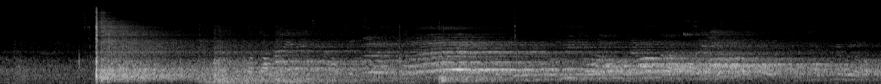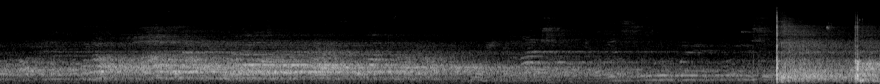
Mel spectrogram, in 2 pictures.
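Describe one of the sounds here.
A bat cracks sharply against a ball in a large echoing hall.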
